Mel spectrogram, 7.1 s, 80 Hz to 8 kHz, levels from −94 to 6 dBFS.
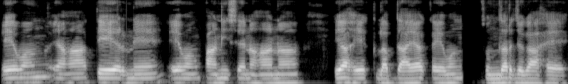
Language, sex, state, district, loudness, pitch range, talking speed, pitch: Hindi, male, Bihar, Jahanabad, -19 LUFS, 115-120 Hz, 120 wpm, 115 Hz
